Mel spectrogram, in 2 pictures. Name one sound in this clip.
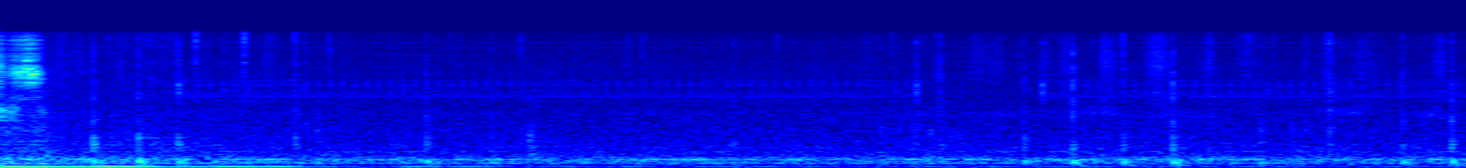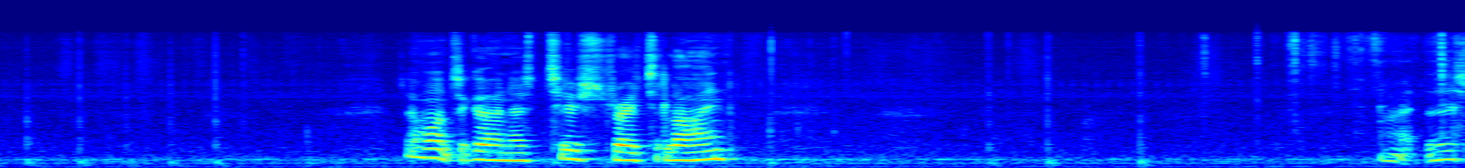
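A clear acrylic stamp taps and presses onto card.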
